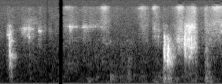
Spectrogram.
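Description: Near silence: faint room tone over a microphone, with a few soft clicks and rustles and a slightly louder rustle near the end.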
